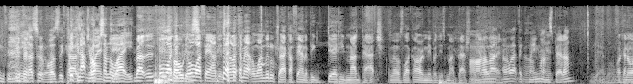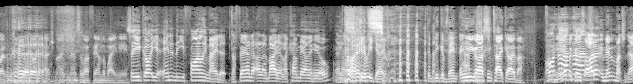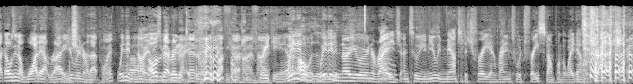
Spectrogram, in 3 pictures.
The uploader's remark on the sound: We adventured into a deep part of the southwest this week and set up the microphones under the stars to record out in the wild. That's right, no studio, no rooms, no sound barriers, just the open air with space to echo and carry on. Yes, the sound isn't studio quality brilliance, it's the sound of recording out in the open in the bush.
